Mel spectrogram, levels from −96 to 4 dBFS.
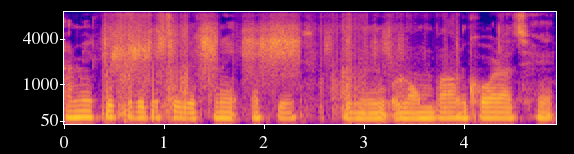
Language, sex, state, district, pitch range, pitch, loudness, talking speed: Bengali, male, Tripura, Unakoti, 105-115 Hz, 110 Hz, -15 LUFS, 120 wpm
